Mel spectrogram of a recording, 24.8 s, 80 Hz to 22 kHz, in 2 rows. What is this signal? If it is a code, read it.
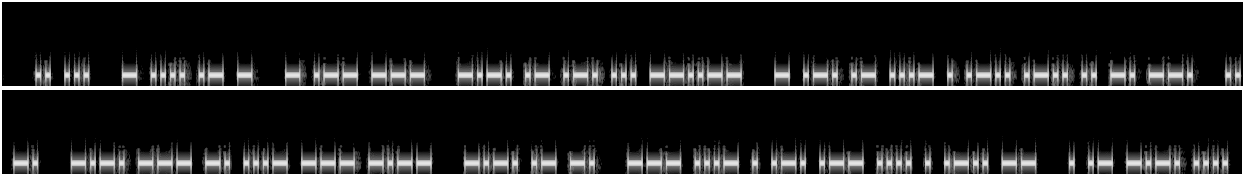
Morse code, heard as a keyed tone, about 25 wpm, 600 Hz. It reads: IS THAT TWO CARS, TRAVELLING IN CONVOY CAN OVERWHELM EACH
